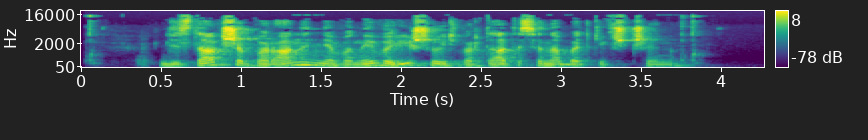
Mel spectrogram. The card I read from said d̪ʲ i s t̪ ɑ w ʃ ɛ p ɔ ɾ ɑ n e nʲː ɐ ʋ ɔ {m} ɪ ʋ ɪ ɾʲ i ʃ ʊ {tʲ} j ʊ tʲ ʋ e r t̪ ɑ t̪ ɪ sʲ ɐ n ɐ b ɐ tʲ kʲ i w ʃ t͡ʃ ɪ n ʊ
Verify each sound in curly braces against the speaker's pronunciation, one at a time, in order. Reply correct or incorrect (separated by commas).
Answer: incorrect, incorrect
